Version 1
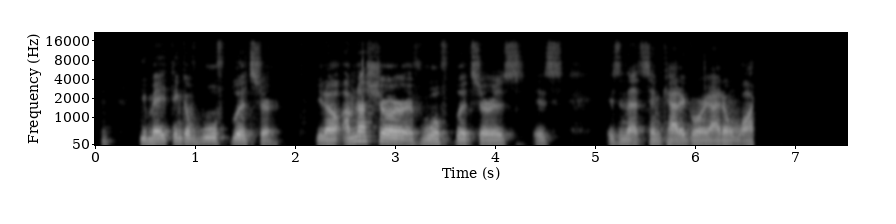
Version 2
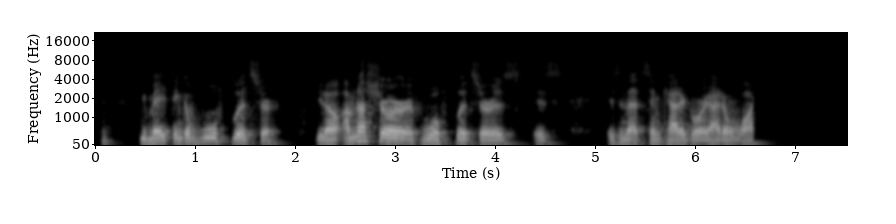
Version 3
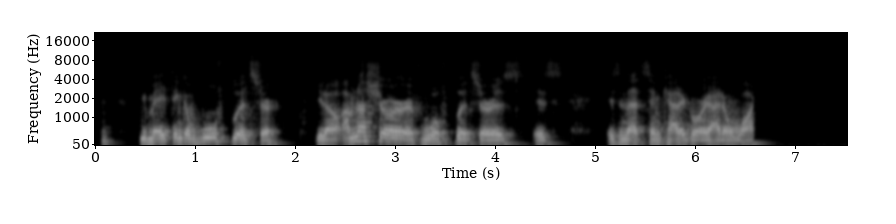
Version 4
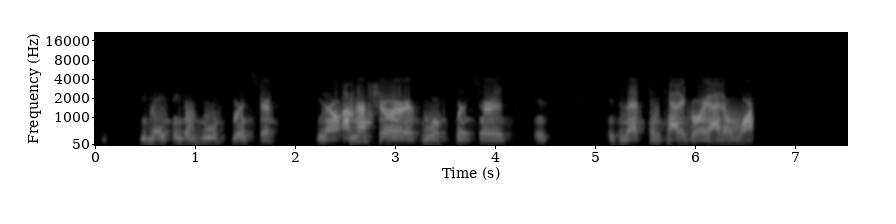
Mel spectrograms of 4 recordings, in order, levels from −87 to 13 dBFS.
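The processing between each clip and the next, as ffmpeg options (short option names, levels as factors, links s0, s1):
-af "lowpass=1600,bandreject=f=50:t=h:w=6,bandreject=f=100:t=h:w=6,bandreject=f=150:t=h:w=6"
-af "alimiter=level_in=1.12:limit=0.0631:level=0:latency=1:release=45,volume=0.891,volume=1.5"
-af "highpass=300,lowpass=4400,afwtdn=0.00794,lowshelf=f=680:t=q:w=3:g=-10"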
